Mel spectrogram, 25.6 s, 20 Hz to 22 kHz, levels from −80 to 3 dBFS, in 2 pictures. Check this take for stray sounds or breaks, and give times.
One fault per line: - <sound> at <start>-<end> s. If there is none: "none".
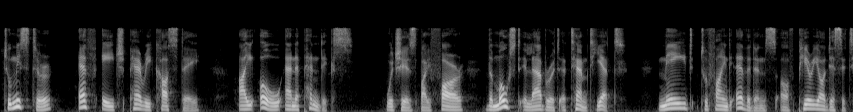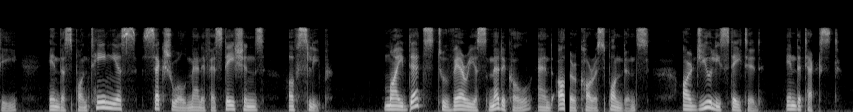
- dropout at 21.3-21.3 s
